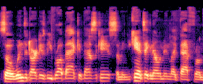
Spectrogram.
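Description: In an American accent, a man talks at a very fast pace against a quiet background. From New Jersey. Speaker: YouTube channel host. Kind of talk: casual interview chat. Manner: halting, many fillers. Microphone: video call.

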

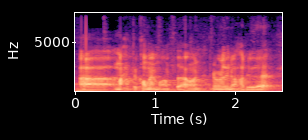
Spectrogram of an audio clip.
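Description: A man speaks at a fairly low pitch. Clear music plays in the background, and audible room echo is present. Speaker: vlogger. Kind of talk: casual vlog chat. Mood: playful, joking. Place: kitchen. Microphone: camera far.

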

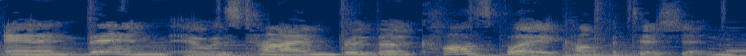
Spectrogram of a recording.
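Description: A woman talks very slowly while clear music sounds behind her. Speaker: vlogger. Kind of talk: casual vlog chat. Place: home room. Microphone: phone near.

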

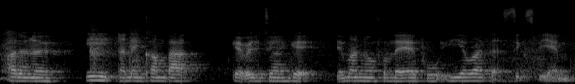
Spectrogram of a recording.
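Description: Over light background noise and audible room echo, a woman with a very deep, low pitch talks very fast in a monotone, flat intonation. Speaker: travel vlogger. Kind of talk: casual vlog chat. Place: home room. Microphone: phone near.

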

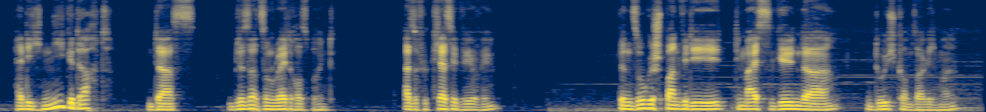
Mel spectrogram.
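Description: A man speaks at a moderate pace with a very deep, low pitch and ordinary pitch variation. Long, frequent pauses break his speech while music plays in the background. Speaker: gaming streamer. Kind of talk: live gameplay commentary. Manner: animated.

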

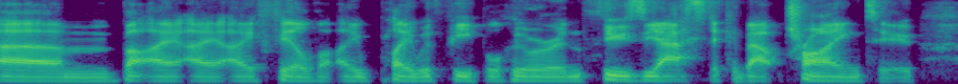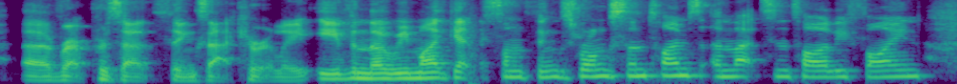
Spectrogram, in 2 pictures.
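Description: A man talks in a British accent at a fairly quick pace. He hardly pauses at all. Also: quiet background. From UK, British Caribbean heritage. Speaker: RPG writer and actual-play performer; panelist. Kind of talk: panel discussion. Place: home room.

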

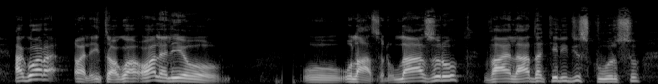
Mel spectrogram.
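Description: Moving at a fairly slow pace, a man's voice swings very widely in pitch. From Brazil. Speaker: football commentator. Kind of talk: heated debate. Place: studio. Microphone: lapel.

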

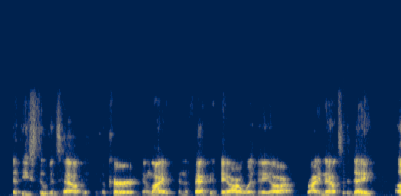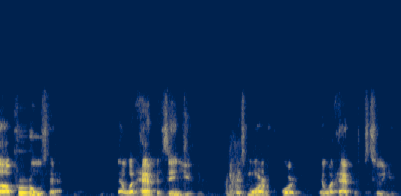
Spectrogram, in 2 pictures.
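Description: With an American accent, a man speaks at a moderate pace as music plays in the background. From Texas, Houston. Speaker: entrepreneur, keynote speaker. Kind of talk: motivational keynote speech. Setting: video call. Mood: warm, encouraging. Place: home room. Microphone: video call.

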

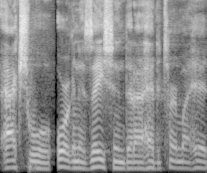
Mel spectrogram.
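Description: At a fairly quick pace, a man with an American accent talks at a medium pitch in an ordinary speaking voice. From Central Florida. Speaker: bodyguard. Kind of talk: casual interview.

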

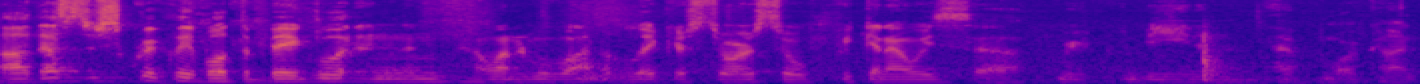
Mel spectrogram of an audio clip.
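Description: A man's fairly low voice at a very fast pace, with fairly even intonation, big swings in loudness and noticeable background noise. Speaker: liquor store manager. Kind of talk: public meeting presentation. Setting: city council meeting. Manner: hesitant, many fillers.

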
